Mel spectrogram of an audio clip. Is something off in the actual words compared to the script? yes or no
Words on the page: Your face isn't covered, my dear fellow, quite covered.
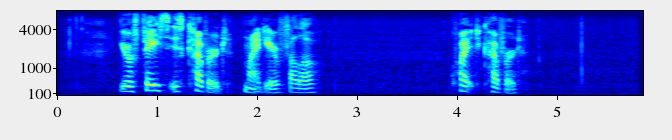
yes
